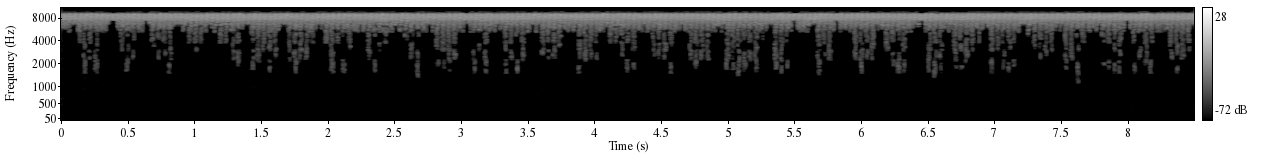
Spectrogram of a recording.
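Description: A meadow katydid gives a steady, high, hissing buzz broken by faint rapid ticks.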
